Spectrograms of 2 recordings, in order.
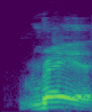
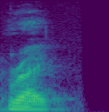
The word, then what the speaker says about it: Rhea: Yes, I saw Ray. Ray Seahorn. – Rhea Seahorn, is it? – No, Ray. – Ray. – Mm-hmm. – Ray Seahorn.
